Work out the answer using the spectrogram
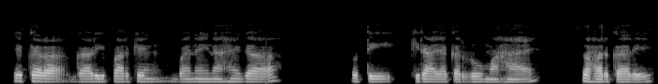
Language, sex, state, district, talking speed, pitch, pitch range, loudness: Surgujia, male, Chhattisgarh, Sarguja, 120 wpm, 125 Hz, 125-135 Hz, -23 LUFS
